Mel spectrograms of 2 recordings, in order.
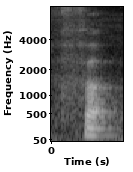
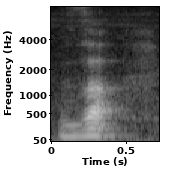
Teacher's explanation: The voiceless dental fricative th and the voiced dental fricative the create lots and lots of problems for lots and lots of different people because they are very uncommon sounds that most languages do not have. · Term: dental fricatives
